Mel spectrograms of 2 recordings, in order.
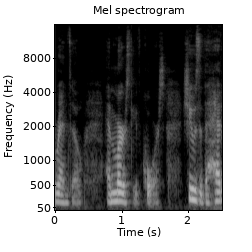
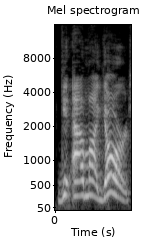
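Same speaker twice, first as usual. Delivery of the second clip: loud, high-pitched angry order; shout; 7 semitones higher, 9 dB louder than usual. A narrator's reading. Eugenia orders the pig Mercy out of her yard, shouting. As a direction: shout it at the intruder. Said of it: "she shouted at Mercy".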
